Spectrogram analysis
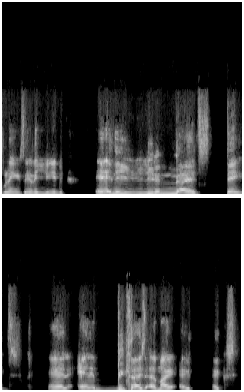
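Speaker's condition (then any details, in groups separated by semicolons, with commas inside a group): Cerebral palsy; uses a wheelchair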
